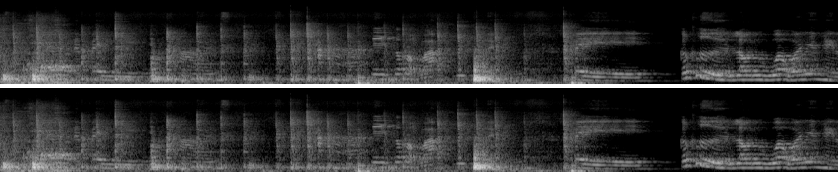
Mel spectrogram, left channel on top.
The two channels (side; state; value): both; identical; correlation 1.00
